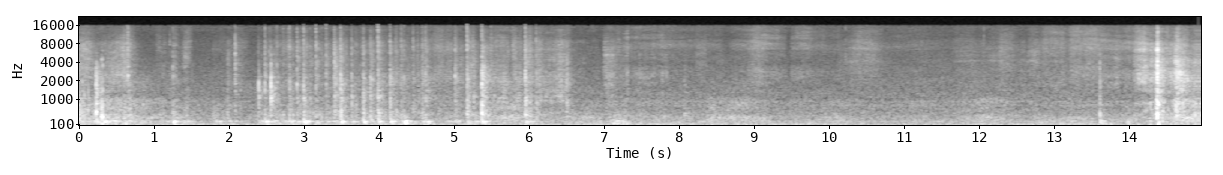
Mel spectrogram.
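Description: Long red-painted nails tap and scratch across an open sports magazine with thin glossy paper pages lying flat on a wooden table. Quiet, irregular, bright clicks mix with soft papery scratching over a faint low hum, and a sharper, louder tap lands near the end.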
